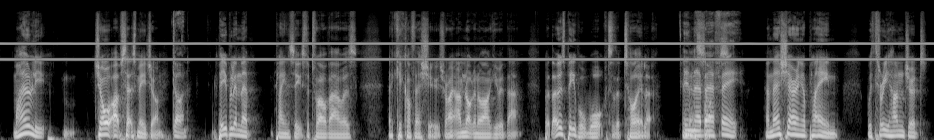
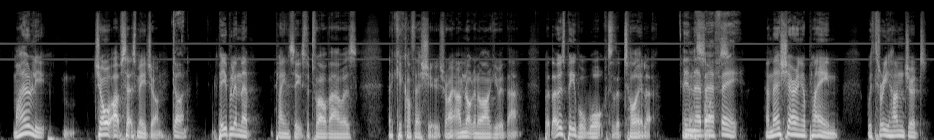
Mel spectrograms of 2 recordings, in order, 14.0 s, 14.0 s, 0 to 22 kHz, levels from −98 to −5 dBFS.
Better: second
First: high-pitched whine; loud; throughout; 6 kHz, 8 dB below the speech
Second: high-pitched whine; faint; throughout; 6 kHz, 30 dB below the speech

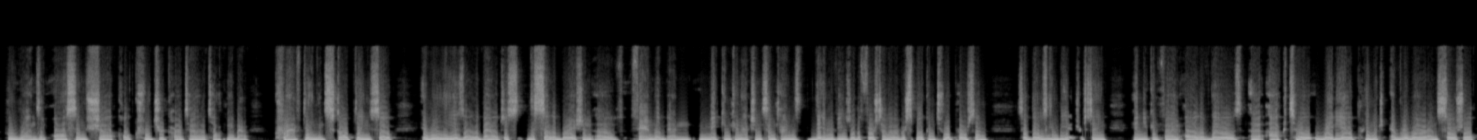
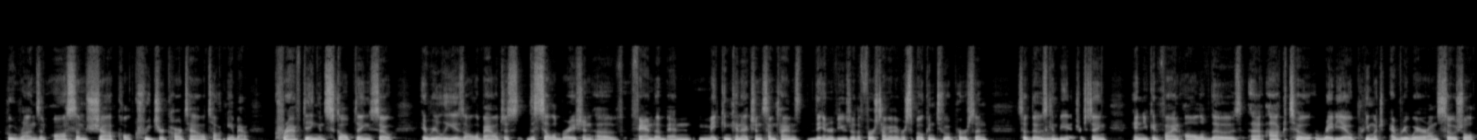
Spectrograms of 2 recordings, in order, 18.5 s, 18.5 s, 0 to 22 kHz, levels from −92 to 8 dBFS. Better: second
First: distortion; heavy; 23% of the sound clipped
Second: none

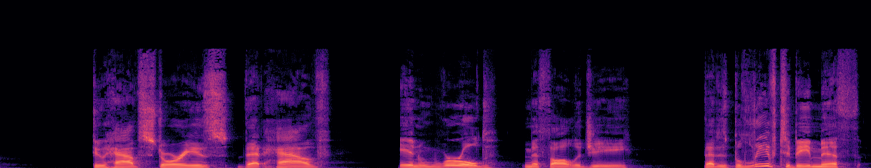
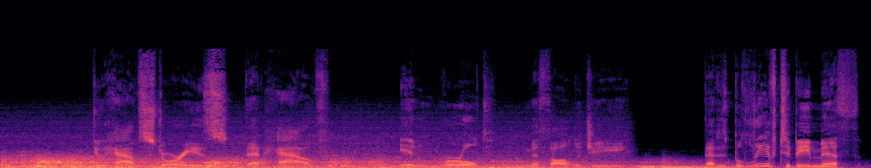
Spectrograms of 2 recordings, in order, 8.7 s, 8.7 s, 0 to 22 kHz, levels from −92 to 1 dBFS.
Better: first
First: none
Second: rain or running water; very loud; throughout; 1 dB above the speech

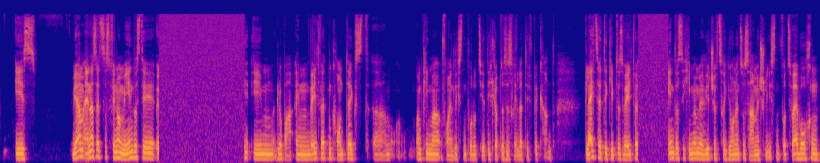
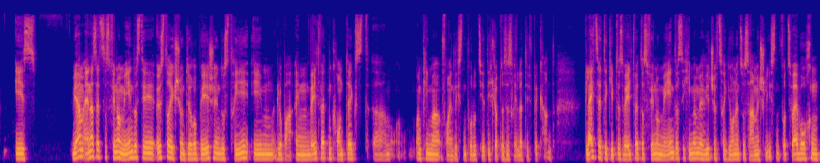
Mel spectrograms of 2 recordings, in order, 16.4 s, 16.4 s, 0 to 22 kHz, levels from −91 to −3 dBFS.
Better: second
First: audio cutting out; filled with static; at 3 s for 1.5 s and at 13 s for 0.5 s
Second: none

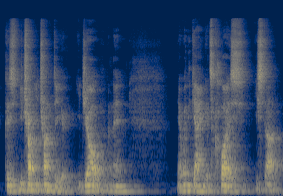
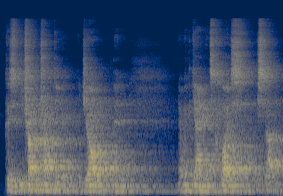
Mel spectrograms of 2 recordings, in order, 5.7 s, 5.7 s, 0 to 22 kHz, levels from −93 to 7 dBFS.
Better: first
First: room echo; slight; dies away in 0.5 s // off-mic speech; far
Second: room echo; strong; dies away in 1.8 s // off-mic speech; far

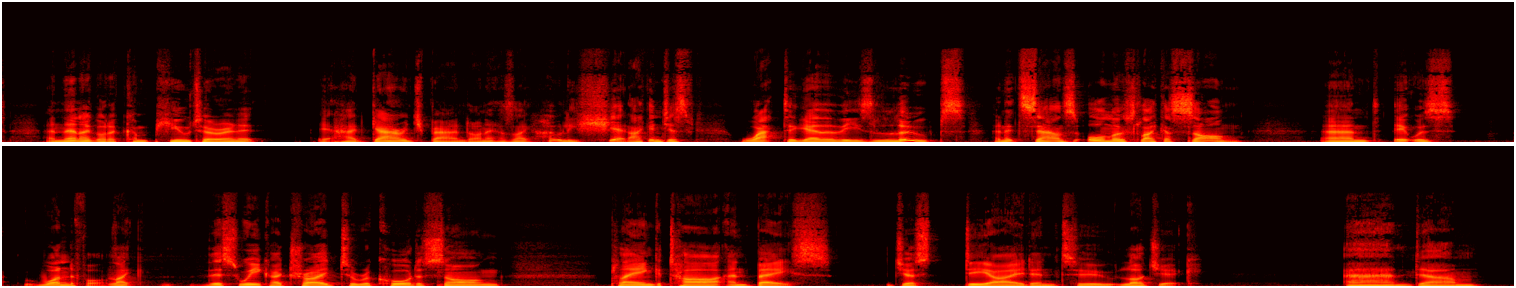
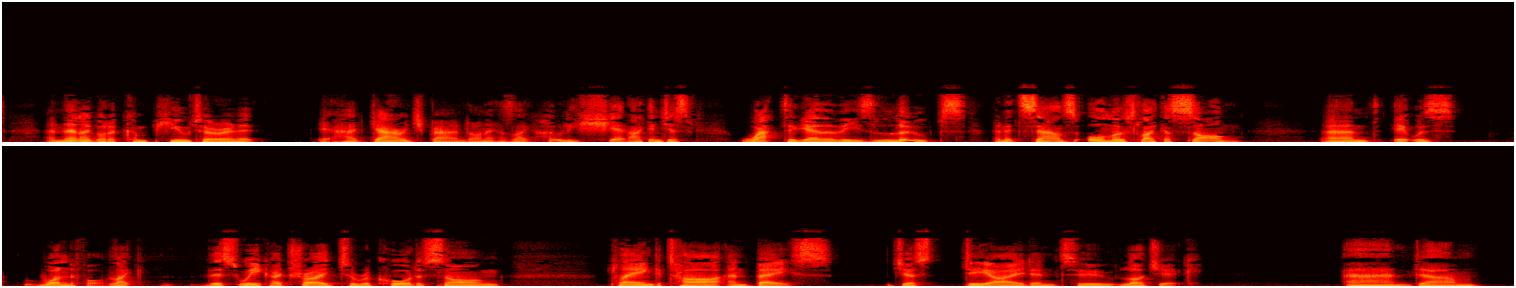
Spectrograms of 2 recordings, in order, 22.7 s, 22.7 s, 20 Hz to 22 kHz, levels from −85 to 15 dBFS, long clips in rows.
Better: first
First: none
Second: garbled, watery; badly; nothing above 7.5 kHz

